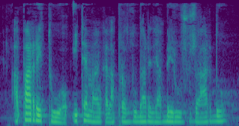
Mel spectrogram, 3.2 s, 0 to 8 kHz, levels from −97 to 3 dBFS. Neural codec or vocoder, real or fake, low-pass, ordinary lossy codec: none; real; 7.2 kHz; AAC, 32 kbps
